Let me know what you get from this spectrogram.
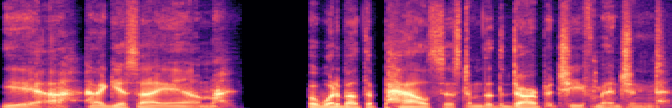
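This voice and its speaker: A gruff, battle-hardened male soldier hero for a video game. The voice is very low, raspy and intensely forceful. He speaks tersely, probing for information. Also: lively intonation, moderate pace, dry recording, studio quality, heavily acted. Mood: guarded. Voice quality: gravelly, raspy. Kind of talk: scripted video game voice acting.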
